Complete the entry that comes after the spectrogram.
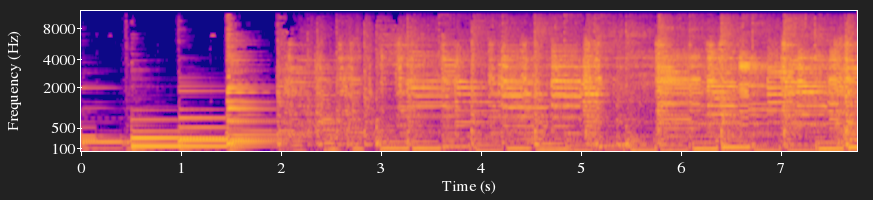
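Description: A recorded rock song cover opens with a few loud, ringing guitar chords punctuated by drum hits, then the full band launches into a driving beat with a bouncing bassline, steady and loud throughout.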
